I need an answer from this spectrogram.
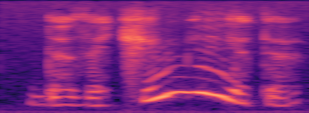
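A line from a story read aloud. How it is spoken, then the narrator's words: Exclaim. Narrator (Russian): воскликнул Омар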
